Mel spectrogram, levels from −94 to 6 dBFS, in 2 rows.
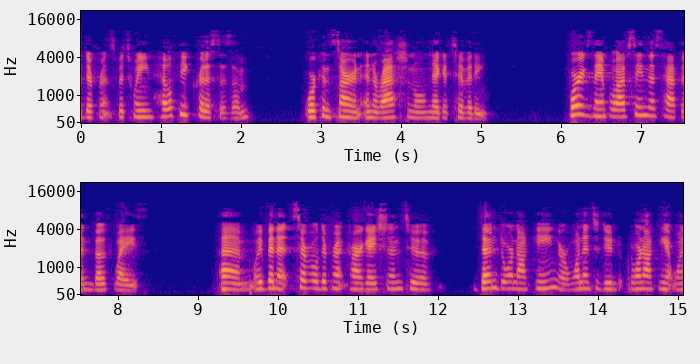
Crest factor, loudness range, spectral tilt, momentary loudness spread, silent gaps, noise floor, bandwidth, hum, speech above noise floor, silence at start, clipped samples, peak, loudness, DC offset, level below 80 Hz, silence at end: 22 dB; 3 LU; -3.5 dB/octave; 12 LU; none; -80 dBFS; 11 kHz; none; 57 dB; 0 s; under 0.1%; -2 dBFS; -22 LUFS; under 0.1%; -68 dBFS; 0 s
